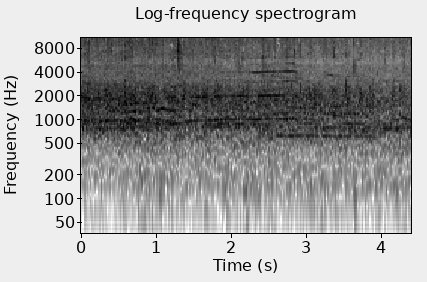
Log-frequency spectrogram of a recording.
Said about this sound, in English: The armed forces giving a round of applause.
